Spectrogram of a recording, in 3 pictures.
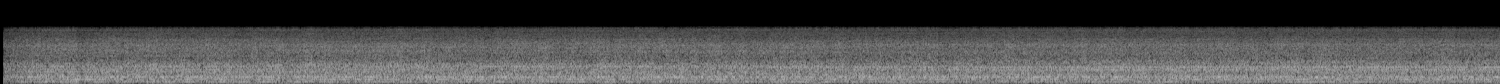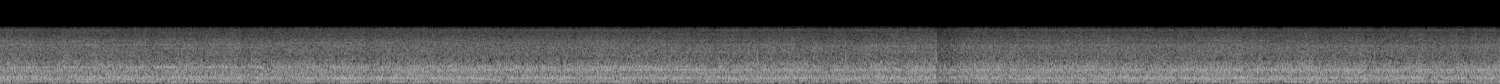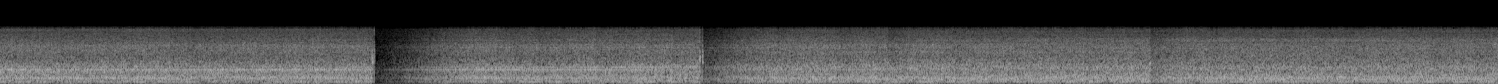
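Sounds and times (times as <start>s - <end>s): aquarium pumps whirring: 0.0s - 44.9s.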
